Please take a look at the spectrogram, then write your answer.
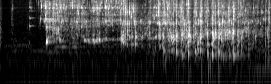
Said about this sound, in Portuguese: Primo, vou tirar aqui a máscara só um instantinho enquanto eu bebo água, tá?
